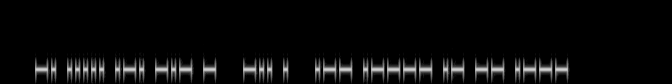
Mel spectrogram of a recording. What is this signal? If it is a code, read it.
Morse code, heard as a keyed tone, about 32 wpm, 700 Hz. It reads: N5RKT DE W1AMJ
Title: USA Callsign DE Callsign - 5 Characters - 30wpm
